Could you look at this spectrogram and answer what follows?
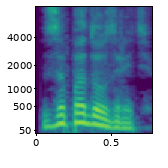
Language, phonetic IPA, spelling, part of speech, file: Russian, [zəpɐˈdozrʲɪtʲ], заподозрить, verb, Ru-заподозрить.ogg
- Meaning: to suspect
